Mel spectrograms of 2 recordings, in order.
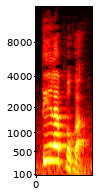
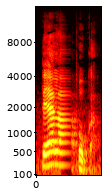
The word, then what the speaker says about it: তেলাপোকা: আমরা কিন্তু বলি না যে তেলাপোকা, আমরা কি বলি যে তেলাপোকা? আমরা বলি তেলাপোকা, অর্থাৎ এর উচ্চারণটা এর মতো হচ্ছে, তার মানে এইখানে যে এটা আছে সেটা বিবৃতভাবে উচ্চারিত হচ্ছে।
